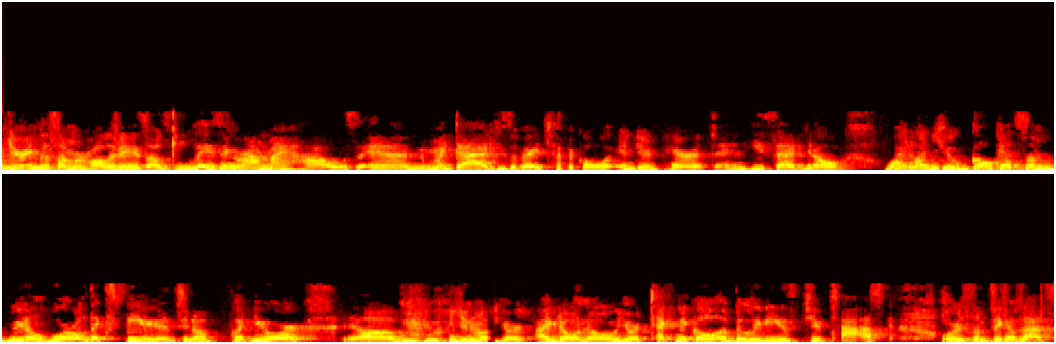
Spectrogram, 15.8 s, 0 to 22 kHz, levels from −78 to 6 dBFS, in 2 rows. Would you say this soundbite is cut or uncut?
cut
